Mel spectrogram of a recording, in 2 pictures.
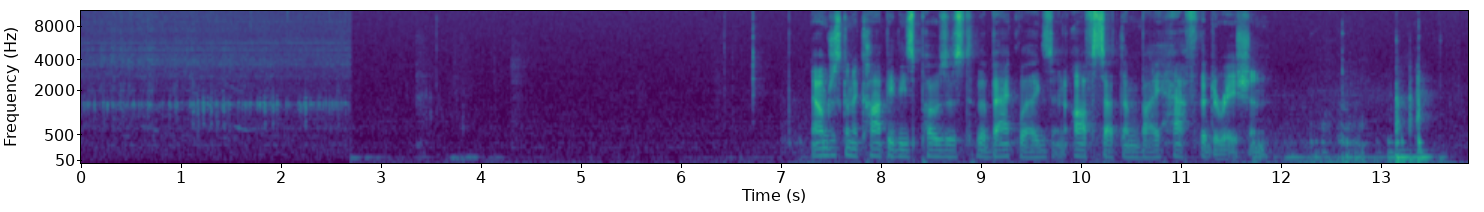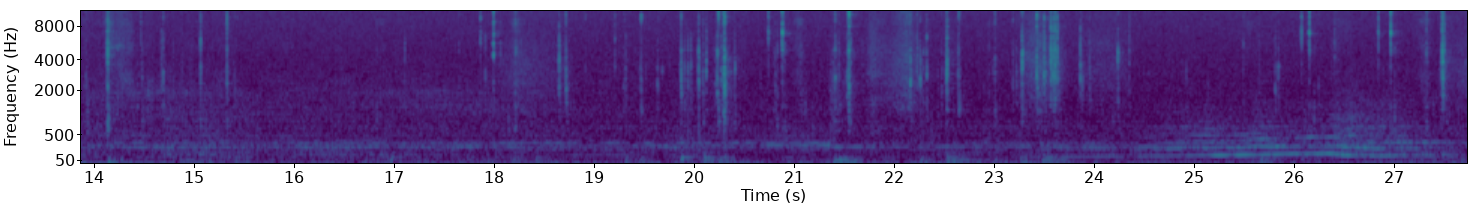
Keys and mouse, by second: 0.0 click, 0.4 click, 1.0-2.2 typing, 1.7 click, 2.3-2.6 drag, 15.0 shift+middle drag, 19.3 a, 20.1 ctrl+c, 21.4 i, 22.5 ctrl+v, 23.5 space.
